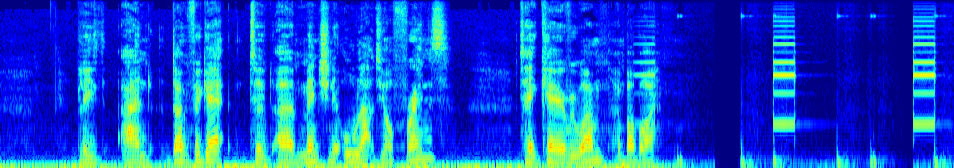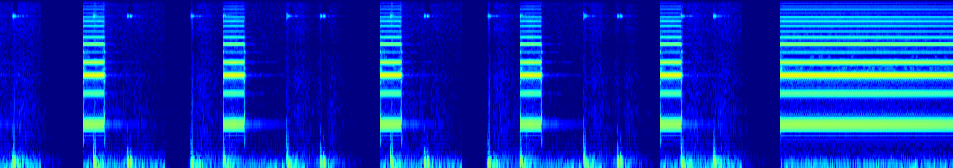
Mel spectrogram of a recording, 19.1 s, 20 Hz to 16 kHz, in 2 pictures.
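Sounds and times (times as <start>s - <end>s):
heart monitor beeps: 6.2s - 9.8s, 10.4s - 14.0s, 14.7s - 19.0s
heartbeat thumps: 6.3s - 17.0s.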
